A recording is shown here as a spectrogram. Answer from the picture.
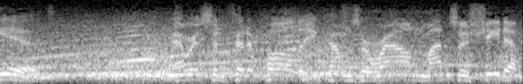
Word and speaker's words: Matsushita: Emerson faldi comes around Matsushita by the way that's the pronunciation that now hero himself has asked all the announcers to use we know it's not the same pronunciation that the family uses or he uses in Japan but it's what he wants let's go to Gary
